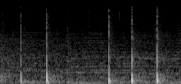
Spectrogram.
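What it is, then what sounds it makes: Baked-through bread loaf, hollow. A homemade bread loaf, baked for 35 minutes at 200 °C and just taken out of its tin, is tapped five times. Each tap is a short, dull, low thud with a hollow tone. The hollow sound shows the loaf is cooked through, fluffy inside with a crisp top.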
